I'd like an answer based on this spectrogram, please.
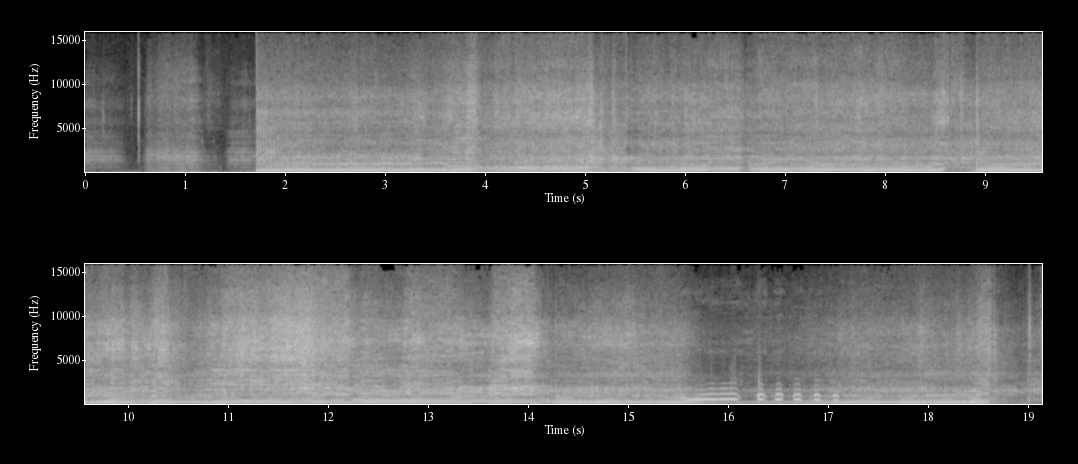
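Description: Two-stroke enduro dirt bike engine revving up and down repeatedly under throttle. It starts loud about two seconds in and drops away near the end.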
